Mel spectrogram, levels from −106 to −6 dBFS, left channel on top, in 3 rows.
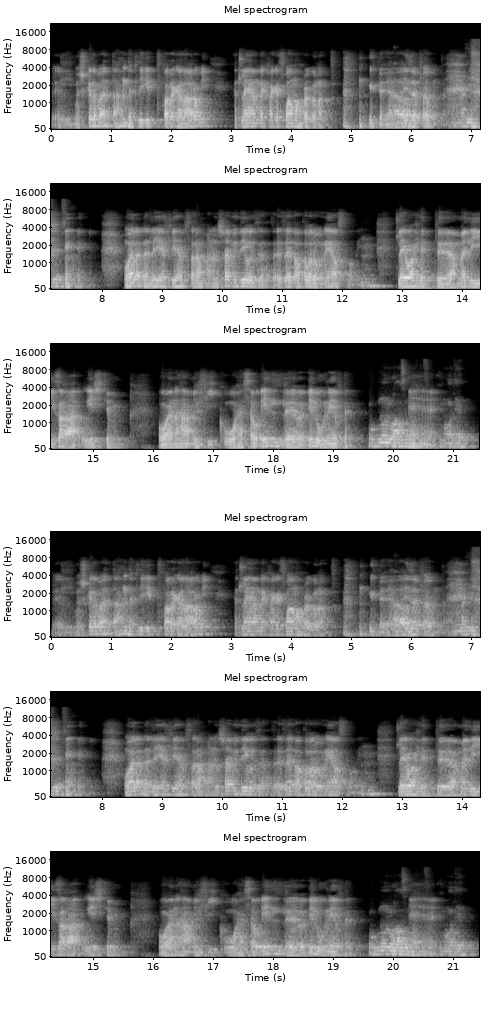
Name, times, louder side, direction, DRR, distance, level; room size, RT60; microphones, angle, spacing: voice 1, 0.0-2.8 3.1-4.6 4.9-5.0 5.3-7.5 8.0-19.1 20.3-20.6, left 4 dB, 70° left, 2 dB, 0.3 m, -29 dB
voice 2, 5.7-6.0 6.6-7.5 12.3-12.5 19.6-21.2, left 1 dB, 55° left, 0 dB, 0.7 m, -30 dB
3.1 x 2.5 x 3.0 m, 0.67 s
head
